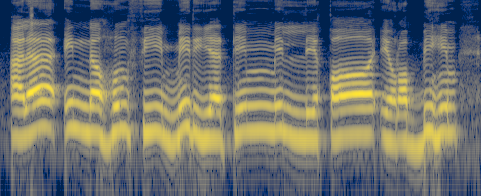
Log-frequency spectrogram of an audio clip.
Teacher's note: یہاں پر ربہم کا را موٹا پڑھا جائے گا کیونکہ را مفتوح ہے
